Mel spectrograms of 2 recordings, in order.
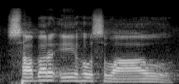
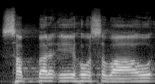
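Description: First: ਸਬਰ with a light single b, slowly; ਸਬਰ soft and unstressed; ਸਹੀ ਪੋਲਾ ਸਬਰ. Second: ਸੱਬਰ said with a hard doubled b; the common mistake, ਸੱਬਰ doubled; ਗਲਤ ਉਚਾਰਨ ਸੱਬਰ; wrong doubled b. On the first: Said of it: "ਸਬਰ ਪੋਲਾ ਹੀ ਬੋਲਣਾ ਹੈ". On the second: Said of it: "ਪਾਠੀ ਇਉਂ ਬੋਲਦੇ ਨੇ". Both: Shown as a demonstration.

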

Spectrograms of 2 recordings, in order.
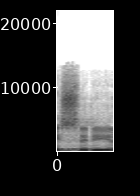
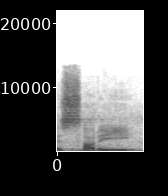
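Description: First: ਸ੍ਰੀ as "si-ree", no "a" after the s; correct reading ਸ੍ਰੀ. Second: ਸਰੀ with an "a" between s and r, "sa-ree"; mistaken reading ਸਰੀ. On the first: Teacher telling reciters the raag's name, ਸ੍ਰੀ as "siri". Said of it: "ਸ੍ਰੀ ਰਾਗ ਹੀ ਉਚਾਰਨ ਕਰਨਾ ਹੈ". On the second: Teacher citing how some brothers read it, ਸਰੀ as "sa-ree". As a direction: say ਸਰੀ as "sa-ree", short a first. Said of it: "ਆਪਣੀ ਮੱਤ ਮੁਤਾਬਕ ਸਰੀ ਪੜ੍ਹ". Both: Shown as a demonstration.

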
